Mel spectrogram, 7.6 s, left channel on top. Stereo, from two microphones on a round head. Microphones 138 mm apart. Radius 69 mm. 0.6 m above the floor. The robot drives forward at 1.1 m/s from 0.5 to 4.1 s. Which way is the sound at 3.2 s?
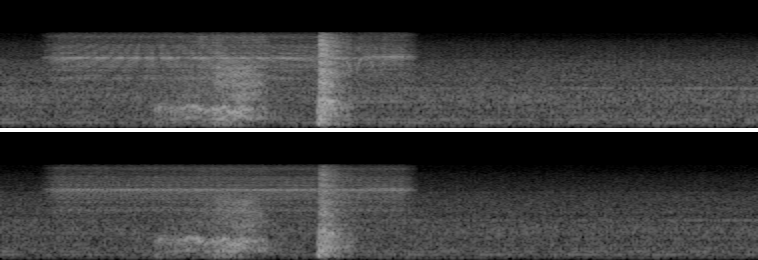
45° left (ahead or behind).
